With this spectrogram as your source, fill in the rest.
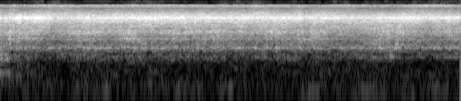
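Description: Garlic and ginger sizzle steadily in hot oil in a pan, a continuous close bright hiss that holds level throughout with no voices.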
